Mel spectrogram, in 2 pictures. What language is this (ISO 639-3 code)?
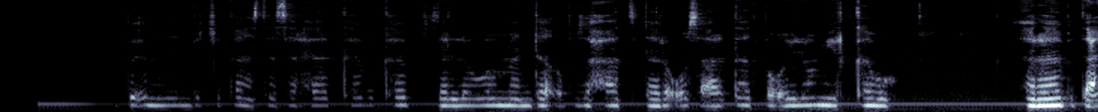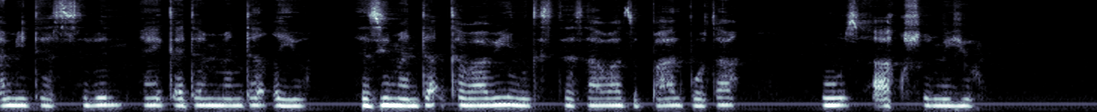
tir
